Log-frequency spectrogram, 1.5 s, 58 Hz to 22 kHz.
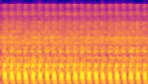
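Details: Honda Click 110 carbureted scooter, after the whole bike lost electrical power, starting and idling with the ignition switch bypassed by a direct wire; the ignition key switch is suspected faulty. A steady, even single-cylinder thump about ten times a second with no misses; normal idle.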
